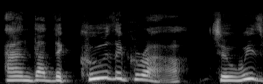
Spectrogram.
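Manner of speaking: ordinary talk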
